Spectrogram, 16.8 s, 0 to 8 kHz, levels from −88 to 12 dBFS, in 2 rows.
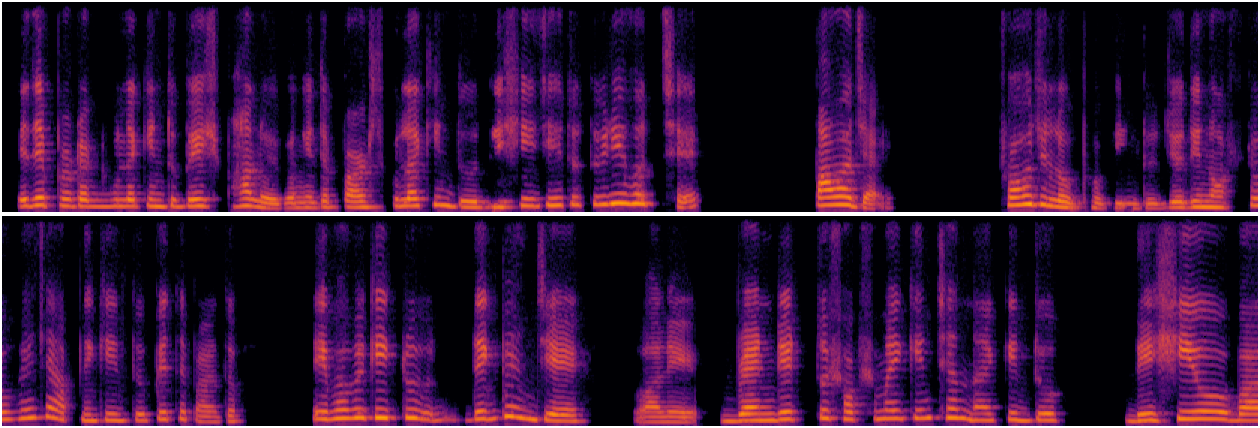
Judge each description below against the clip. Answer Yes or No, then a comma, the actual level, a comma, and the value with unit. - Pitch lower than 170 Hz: No, very high, 260 Hz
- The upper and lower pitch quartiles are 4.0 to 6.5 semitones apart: Yes, average, 4.5 semitones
